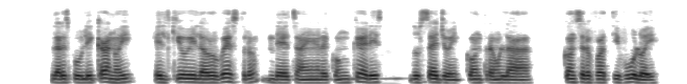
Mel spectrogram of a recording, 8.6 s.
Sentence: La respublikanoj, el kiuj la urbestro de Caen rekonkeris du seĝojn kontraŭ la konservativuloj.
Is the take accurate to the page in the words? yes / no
yes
